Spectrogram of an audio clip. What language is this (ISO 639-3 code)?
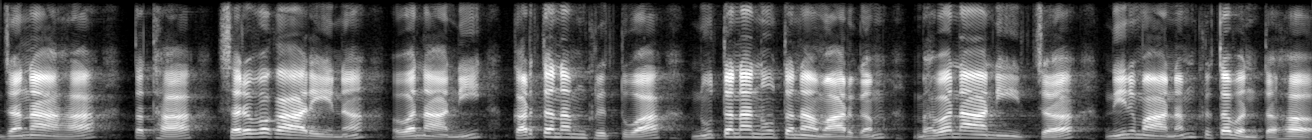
san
